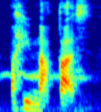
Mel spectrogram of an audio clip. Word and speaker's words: pahimakas: second word is pahimakas the correct pronunciation of this is paas pahimakas the definition of this is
